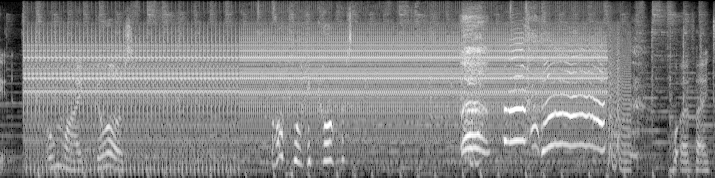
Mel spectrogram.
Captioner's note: screams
